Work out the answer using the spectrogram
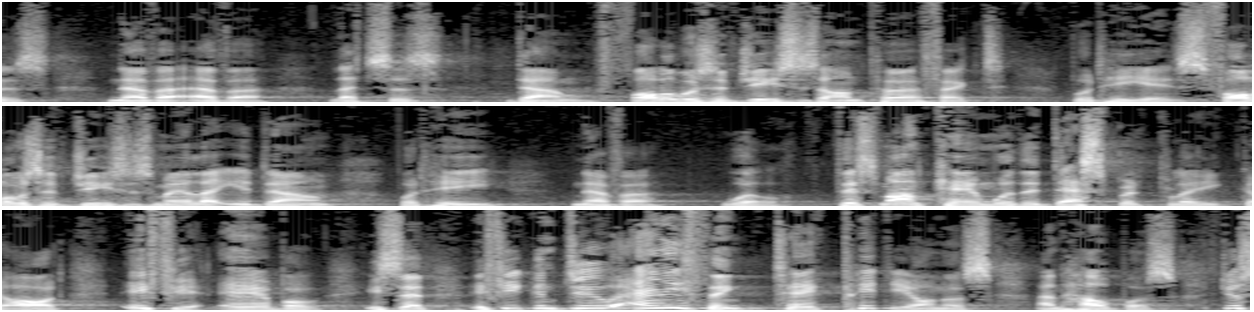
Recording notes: Recorded live at Life Church Lancashire on Sunday 23rd September 2018.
